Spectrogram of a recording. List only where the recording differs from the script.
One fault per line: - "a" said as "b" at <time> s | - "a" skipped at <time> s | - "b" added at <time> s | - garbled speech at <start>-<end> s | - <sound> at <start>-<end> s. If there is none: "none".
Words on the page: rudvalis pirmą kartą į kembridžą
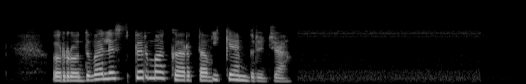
none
